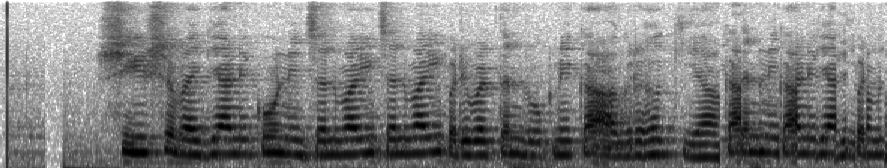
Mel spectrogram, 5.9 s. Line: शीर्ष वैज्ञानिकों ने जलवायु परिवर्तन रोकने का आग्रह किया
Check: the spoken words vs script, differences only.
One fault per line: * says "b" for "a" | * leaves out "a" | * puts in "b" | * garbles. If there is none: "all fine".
* puts in "जलवायु"
* garbles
